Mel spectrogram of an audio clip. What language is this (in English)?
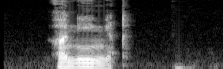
Central Yupik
